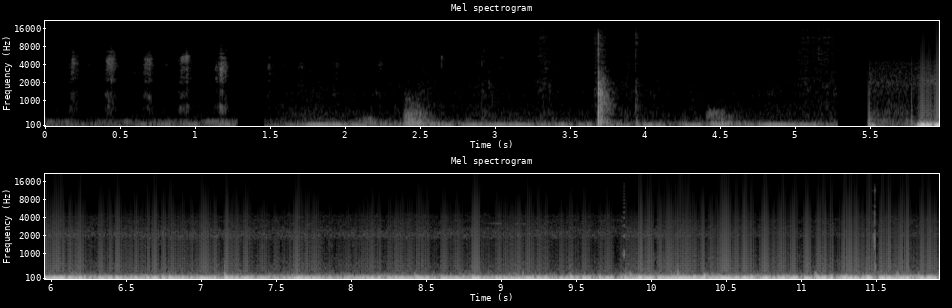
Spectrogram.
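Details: Soft indoor taps and rustles give way to loud, steady low rumbling handling noise, with no animal voice.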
